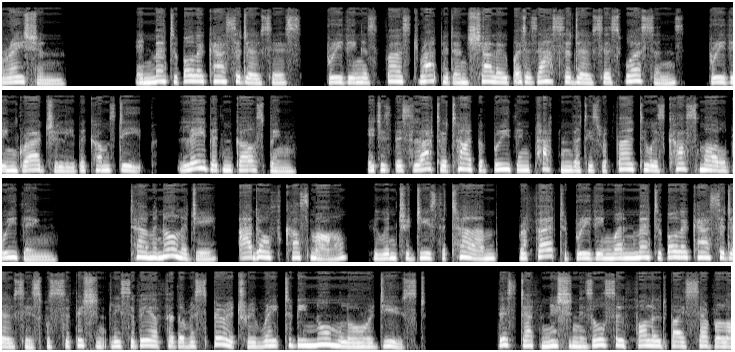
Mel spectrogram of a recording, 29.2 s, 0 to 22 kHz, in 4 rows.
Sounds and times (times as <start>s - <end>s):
Speech: 0.0s - 0.7s, 1.4s - 10.3s, 11.0s - 15.2s, 15.9s - 26.2s, 26.9s - 29.2s.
